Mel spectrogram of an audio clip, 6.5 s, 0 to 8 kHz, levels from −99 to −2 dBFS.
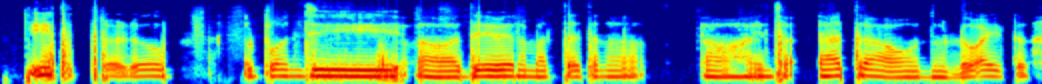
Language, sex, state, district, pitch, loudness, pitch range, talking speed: Tulu, female, Karnataka, Dakshina Kannada, 185 Hz, -15 LUFS, 175-190 Hz, 140 wpm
